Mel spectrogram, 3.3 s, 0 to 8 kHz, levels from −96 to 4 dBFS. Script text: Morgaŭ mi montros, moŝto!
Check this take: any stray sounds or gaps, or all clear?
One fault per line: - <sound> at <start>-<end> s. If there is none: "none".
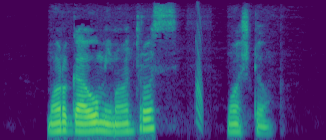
- chirp at 2.0-2.0 s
